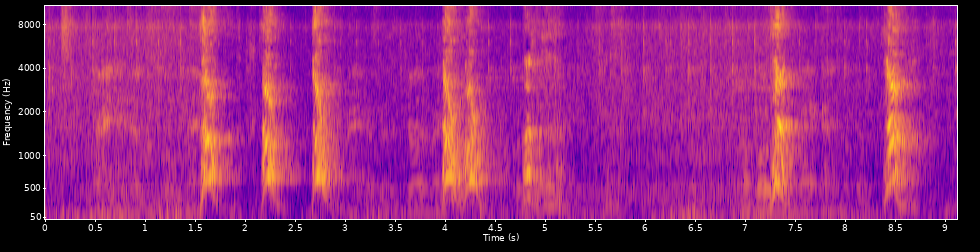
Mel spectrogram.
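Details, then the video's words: Shih Tzu puppy indoors, angry at being combed after a bath, giving a series of sharp, high barks, about seven over nine seconds, some in quick pairs, with faint human speech between them. "angry shihtzu/barking puppy"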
